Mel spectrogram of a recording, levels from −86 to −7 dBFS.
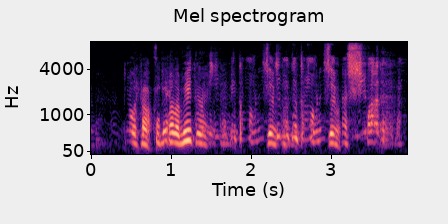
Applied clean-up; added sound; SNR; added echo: neural mask model DeepFilterNet 3.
